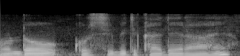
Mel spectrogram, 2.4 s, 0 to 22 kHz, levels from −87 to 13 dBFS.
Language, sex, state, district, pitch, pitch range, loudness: Hindi, male, Arunachal Pradesh, Papum Pare, 100 Hz, 100-105 Hz, -18 LUFS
